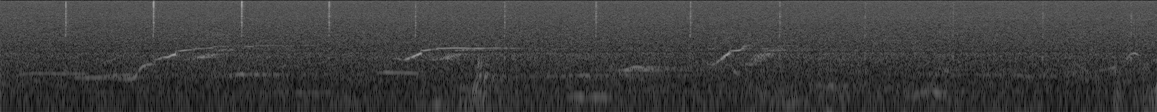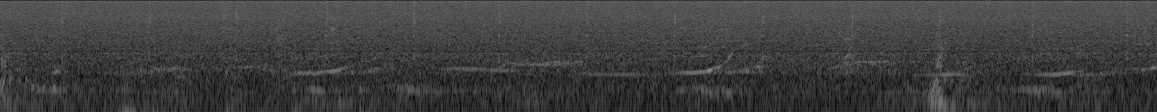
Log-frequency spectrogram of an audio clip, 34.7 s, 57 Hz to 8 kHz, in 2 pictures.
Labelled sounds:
2.6	3.3	humpback whale, 0.80 to 1.1 kHz
6.3	7.1	humpback whale, 0.80 to 1.1 kHz
10.9	11.3	humpback whale, 0.80 to 1.1 kHz

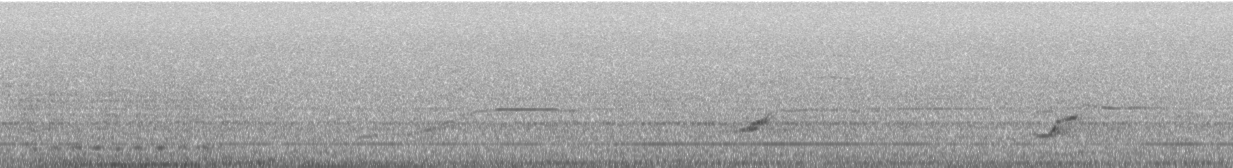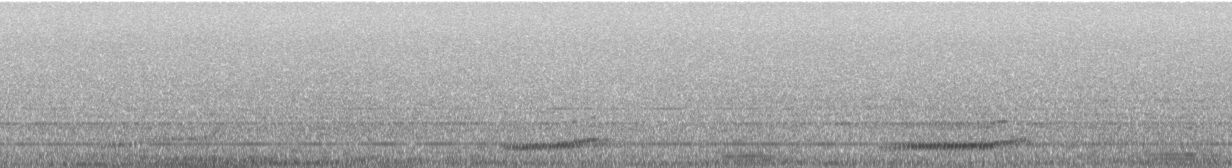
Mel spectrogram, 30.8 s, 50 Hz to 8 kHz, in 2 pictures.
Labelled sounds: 6.2	6.7	humpback whale, 0.99 to 1.2 kHz
9.4	10.0	humpback whale, 0.80 to 1.1 kHz
13.2	13.5	humpback whale, 0.80 to 0.96 kHz

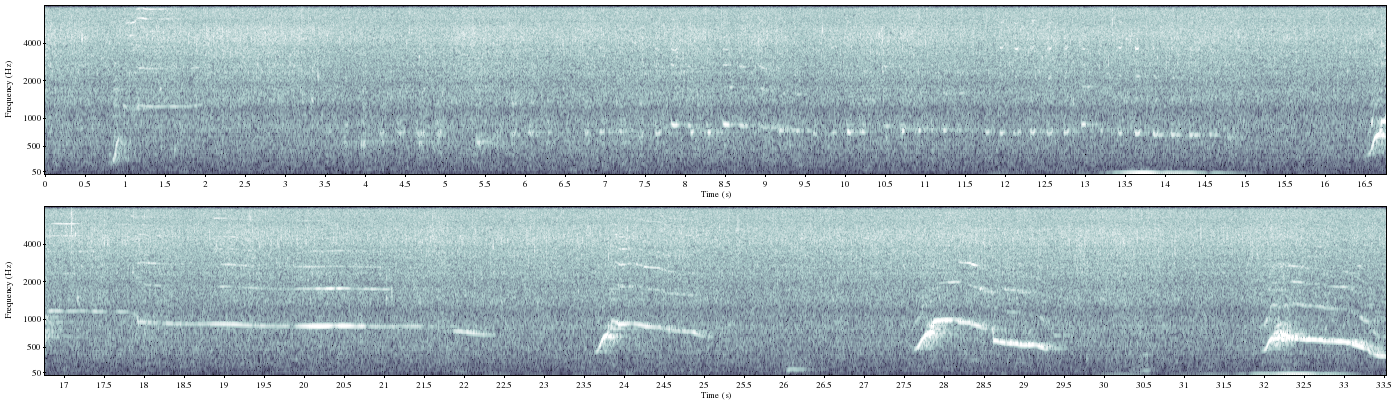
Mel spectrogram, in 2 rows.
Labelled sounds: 1.1	1.6	humpback whale, 2.4 to 7.7 kHz
16.6	17.2	humpback whale, 0.78 to 5.9 kHz
17.9	19.4	humpback whale, 0.84 to 2.9 kHz
19.9	20.6	humpback whale, 0.81 to 2.7 kHz
21.9	22.3	humpback whale, 0.78 to 0.84 kHz
23.8	25.0	humpback whale, 0.78 to 6.2 kHz
27.7	29.1	humpback whale, 0.78 to 2.9 kHz
32.1	33.4	humpback whale, 0.78 to 2.8 kHz

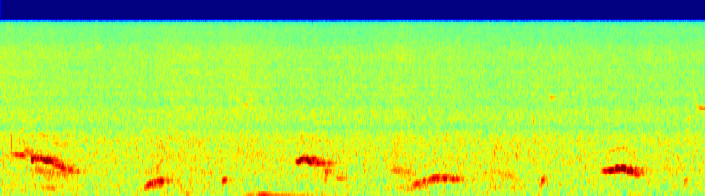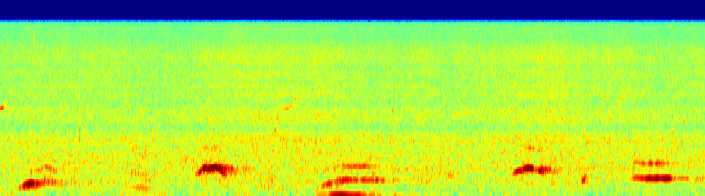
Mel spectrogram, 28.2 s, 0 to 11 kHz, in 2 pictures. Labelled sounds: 4.7	5.0	humpback whale, 1.8 to 2.2 kHz
13.9	14.2	humpback whale, 1.7 to 1.9 kHz
19.7	20.0	humpback whale, 1.7 to 1.9 kHz

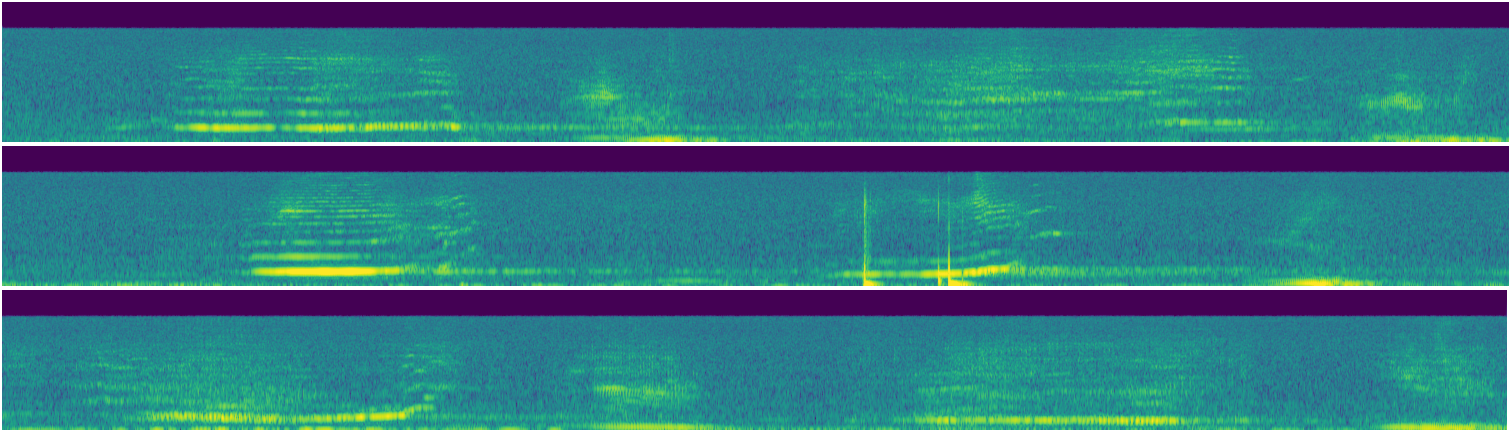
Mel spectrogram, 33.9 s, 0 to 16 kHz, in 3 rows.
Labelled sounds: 1.3	3.4	humpback whale, 0.80 to 3.6 kHz
4.2	4.7	humpback whale, 0.90 to 1.5 kHz
6.4	9.4	humpback whale, 0.93 to 3.7 kHz
10.2	10.7	humpback whale, 0.80 to 1.3 kHz
13.1	14.9	humpback whale, 0.80 to 5.6 kHz
18.6	19.2	humpback whale, 0.80 to 3.3 kHz
20.0	21.0	humpback whale, 1.1 to 1.6 kHz
23.1	23.9	humpback whale, 0.80 to 1.3 kHz
28.0	28.6	humpback whale, 0.80 to 1.2 kHz
29.6	30.3	humpback whale, 0.80 to 1.2 kHz
31.0	31.3	humpback whale, 0.96 to 1.2 kHz
33.0	33.3	humpback whale, 1.4 to 2.0 kHz

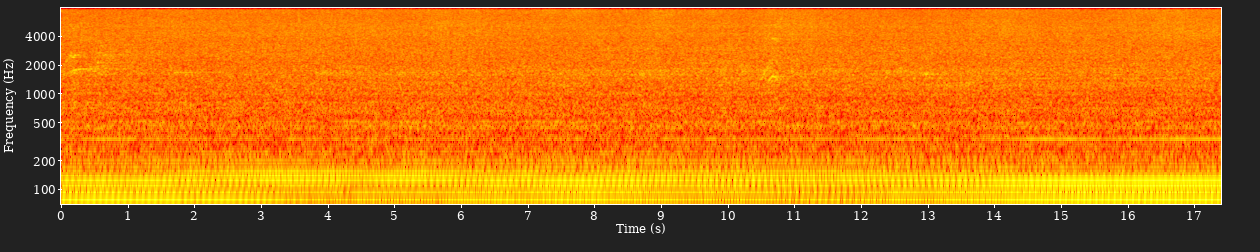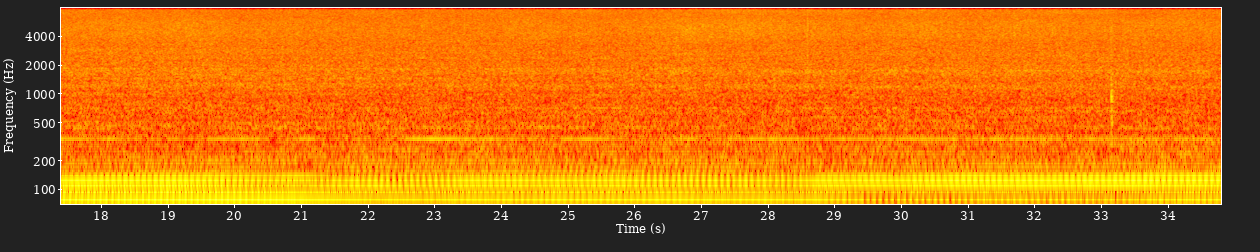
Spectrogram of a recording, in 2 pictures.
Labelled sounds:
0.0	0.7	killer whale, southern resident, 0.87 to 2.8 kHz

